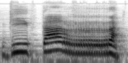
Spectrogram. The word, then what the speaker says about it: guitarra: Guitar in Spanish is guitarra. That has the double R, which is a hard thing to learn to do in Spanish.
